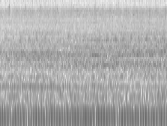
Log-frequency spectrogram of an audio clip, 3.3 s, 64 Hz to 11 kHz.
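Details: 1993 Dodge Grand Caravan LE, V6: smooth settled idle with even low note, no surging or misfire; normal idle.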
